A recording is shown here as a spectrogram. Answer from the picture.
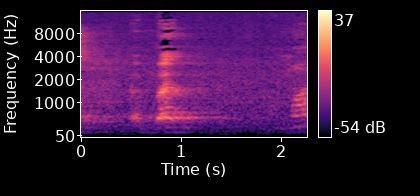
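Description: A man's voice: one short hesitation sound or clipped word a little under a second in, during a pause in his speech.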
